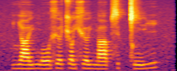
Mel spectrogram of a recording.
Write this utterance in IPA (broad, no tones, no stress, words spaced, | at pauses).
ʎaːj ŋoːxʲʌːt͡ʃɔj xʲʌːjŋaːpsʲop ǀĩjiː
